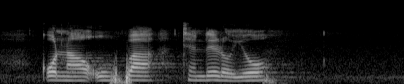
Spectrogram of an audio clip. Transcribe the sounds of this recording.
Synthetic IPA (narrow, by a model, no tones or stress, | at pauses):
kʼɔnauɸatʰɛndɛɺɔjɔ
